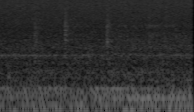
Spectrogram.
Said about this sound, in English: He presses the very top button, and the elevator clanks and whirs for more than a minute.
